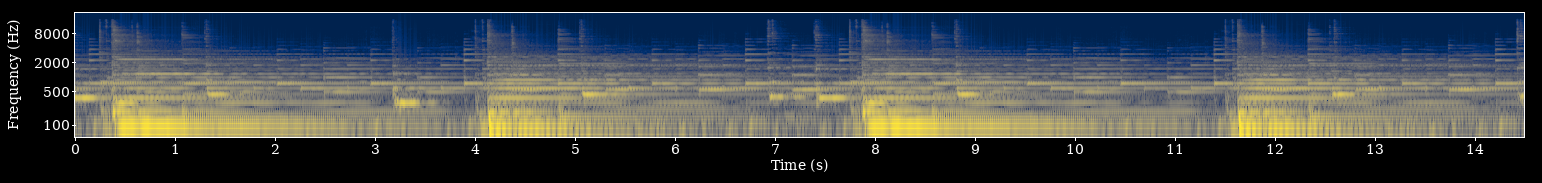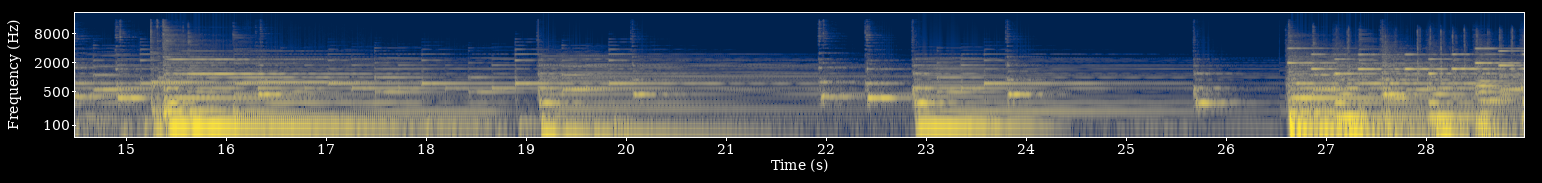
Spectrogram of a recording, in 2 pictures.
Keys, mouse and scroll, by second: 0.0-5.4 drag, 7.3 right click, 8.5 click, 10.4 shift+click, 11.3 ctrl+g, 13.3-13.8 drag, 18.9 click, 19.6 click, 24.7-25.4 drag.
